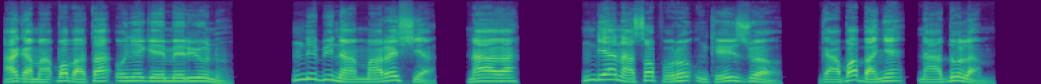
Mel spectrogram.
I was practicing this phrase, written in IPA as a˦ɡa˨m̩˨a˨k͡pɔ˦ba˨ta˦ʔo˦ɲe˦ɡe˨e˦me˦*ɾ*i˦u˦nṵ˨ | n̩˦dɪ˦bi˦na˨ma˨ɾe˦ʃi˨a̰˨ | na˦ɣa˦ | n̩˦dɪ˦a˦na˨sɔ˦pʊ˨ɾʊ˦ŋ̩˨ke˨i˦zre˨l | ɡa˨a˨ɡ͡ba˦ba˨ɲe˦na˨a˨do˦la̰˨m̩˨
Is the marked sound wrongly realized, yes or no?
no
